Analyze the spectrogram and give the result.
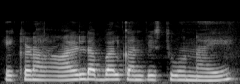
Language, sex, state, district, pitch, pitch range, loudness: Telugu, female, Telangana, Hyderabad, 210 Hz, 205-225 Hz, -15 LUFS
